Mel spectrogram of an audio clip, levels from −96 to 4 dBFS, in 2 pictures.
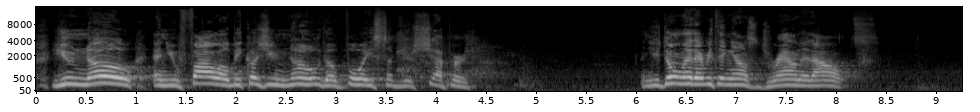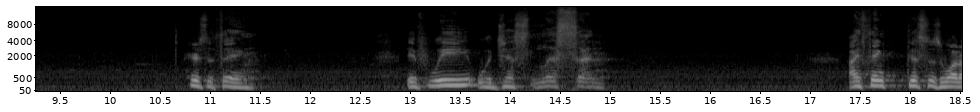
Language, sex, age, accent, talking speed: English, male, 50-69, American, 115 wpm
